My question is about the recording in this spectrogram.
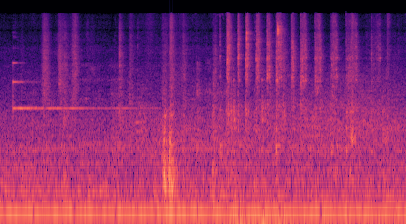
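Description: Casablanca Lanai ceiling fan motor humming steadily, with a thin high tone in the first two seconds. A thump comes about two and a half seconds in, followed by a quick run of small metallic clicks and rattles from the ball pull-chains.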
